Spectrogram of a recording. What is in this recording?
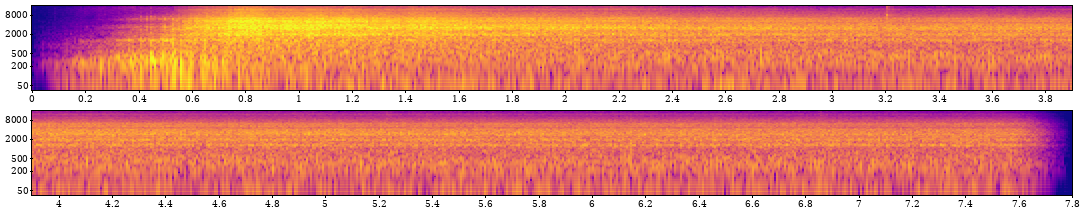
Steam iron producing steam sound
